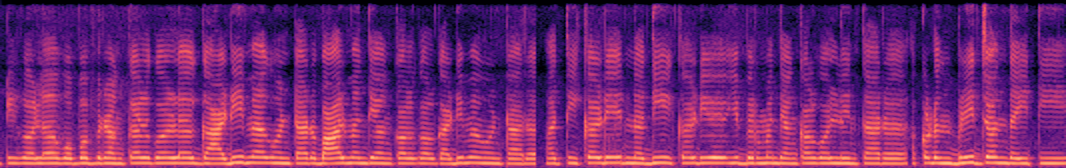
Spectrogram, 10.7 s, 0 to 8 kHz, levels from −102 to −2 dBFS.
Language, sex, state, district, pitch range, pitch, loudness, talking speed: Kannada, female, Karnataka, Bijapur, 240-255 Hz, 250 Hz, -22 LUFS, 140 wpm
